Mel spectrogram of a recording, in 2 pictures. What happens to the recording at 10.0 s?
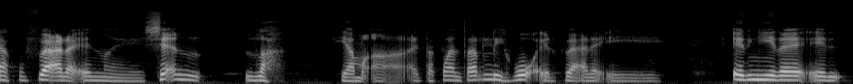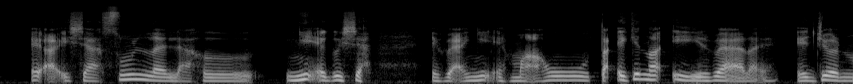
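At 10.0 s the speech has the grainy, rough texture heard across the whole clip: harmonics sound noisy but without swirling gaps, and content reaches about 20.2 kHz. This is likely Opus compression in CELT mode, filling starved bands with folded spectrum or noise, consistent with about 24 kbps.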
